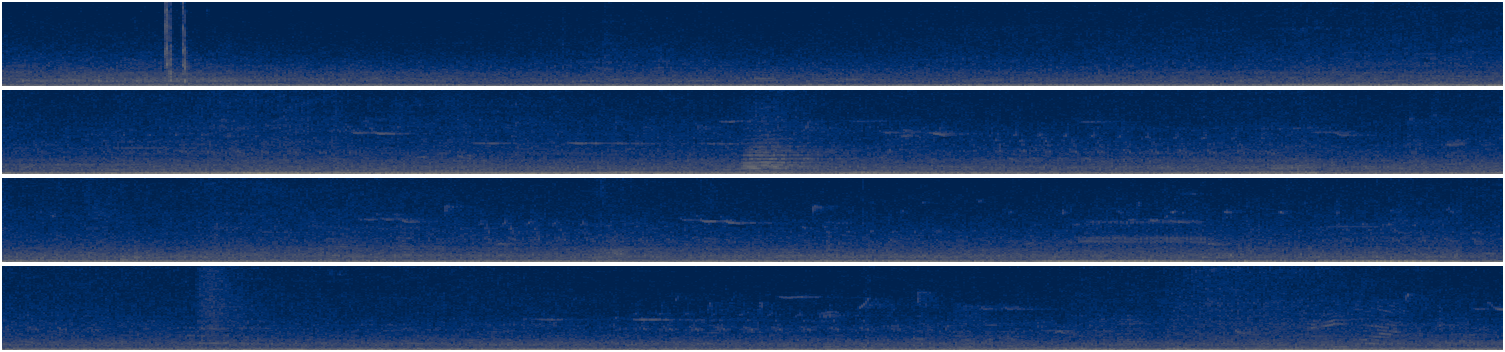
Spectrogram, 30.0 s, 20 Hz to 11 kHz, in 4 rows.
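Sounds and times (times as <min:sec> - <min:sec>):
road traffic rumble: 0:00.0 - 0:30.0
car horn toot: 0:11.2 - 0:11.6.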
